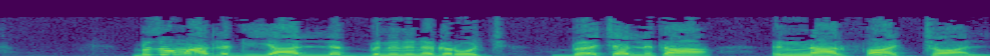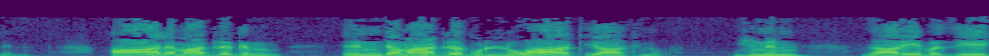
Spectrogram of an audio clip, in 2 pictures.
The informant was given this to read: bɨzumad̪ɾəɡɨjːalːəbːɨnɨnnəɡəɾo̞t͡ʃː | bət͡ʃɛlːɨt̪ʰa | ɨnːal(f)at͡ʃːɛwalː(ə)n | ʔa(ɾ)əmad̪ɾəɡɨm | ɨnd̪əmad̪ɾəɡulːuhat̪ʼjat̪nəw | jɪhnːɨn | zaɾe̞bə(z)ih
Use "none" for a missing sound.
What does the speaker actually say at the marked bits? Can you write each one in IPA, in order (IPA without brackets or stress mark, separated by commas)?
f, ə, l, zː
